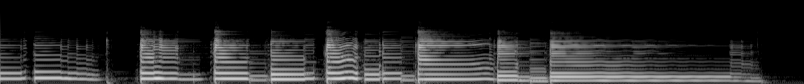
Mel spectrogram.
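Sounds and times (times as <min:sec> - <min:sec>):
clean electric guitar on neck humbucker pickup: 0:00.0 - 0:07.9.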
